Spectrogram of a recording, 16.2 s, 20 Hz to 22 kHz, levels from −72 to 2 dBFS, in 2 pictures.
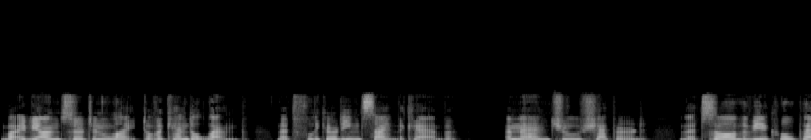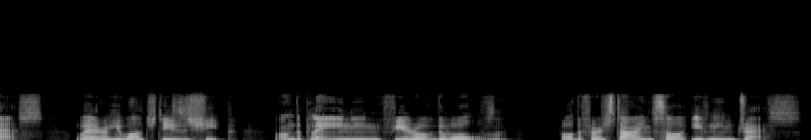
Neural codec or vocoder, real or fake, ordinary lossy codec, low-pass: none; real; AAC, 32 kbps; 7.2 kHz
